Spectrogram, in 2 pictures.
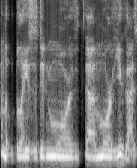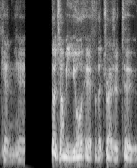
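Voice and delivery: gruff, low-pitched put-on character voice. Narrator voicing an unseen figure calling out to the listeners, low gruff voice. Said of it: "it's kind of uh, low and gruff".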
